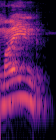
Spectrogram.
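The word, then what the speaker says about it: mind: Third one है एम आई एन डी माइंड।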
